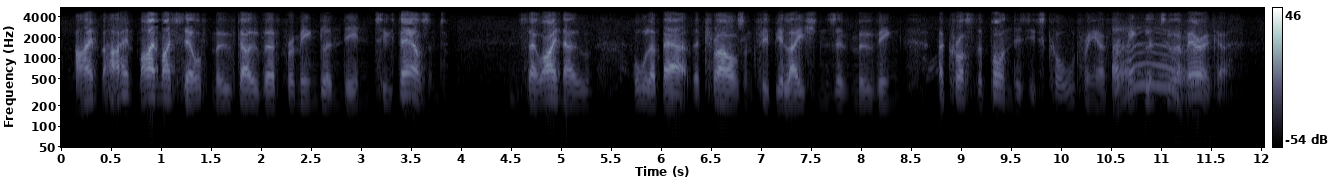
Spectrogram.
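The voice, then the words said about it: English accent. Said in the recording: “it's an English accent”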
